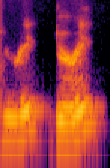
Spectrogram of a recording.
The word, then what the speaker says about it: Duerre: Duerre, like Duerre, right? Yay! Duerre. Yeah, there you You go. got it, Bob. Awesome. Thank you. Happy to be here. Duerre rhymes with jury, right?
